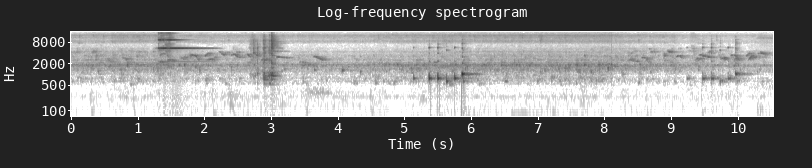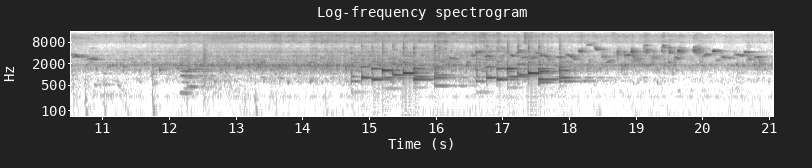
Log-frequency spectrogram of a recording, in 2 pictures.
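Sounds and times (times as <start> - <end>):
phone ringtone chirps and chimes: 1.3 - 3.2, 5.2 - 6.2, 9.3 - 10.2, 14.8 - 18.7.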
